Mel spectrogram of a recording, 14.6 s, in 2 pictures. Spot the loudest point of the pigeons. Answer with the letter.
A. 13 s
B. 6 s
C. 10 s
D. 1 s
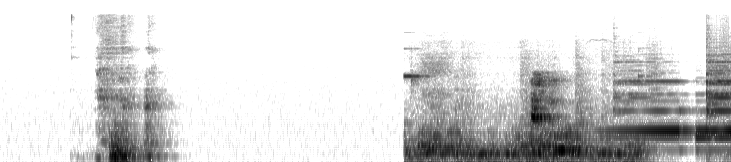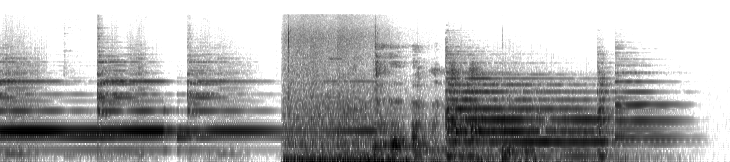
B.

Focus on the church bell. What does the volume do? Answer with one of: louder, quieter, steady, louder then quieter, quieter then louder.
quieter then louder.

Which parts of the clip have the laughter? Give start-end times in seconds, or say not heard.
0.7-1.6, 5.3-5.8, 11.0-12.1.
